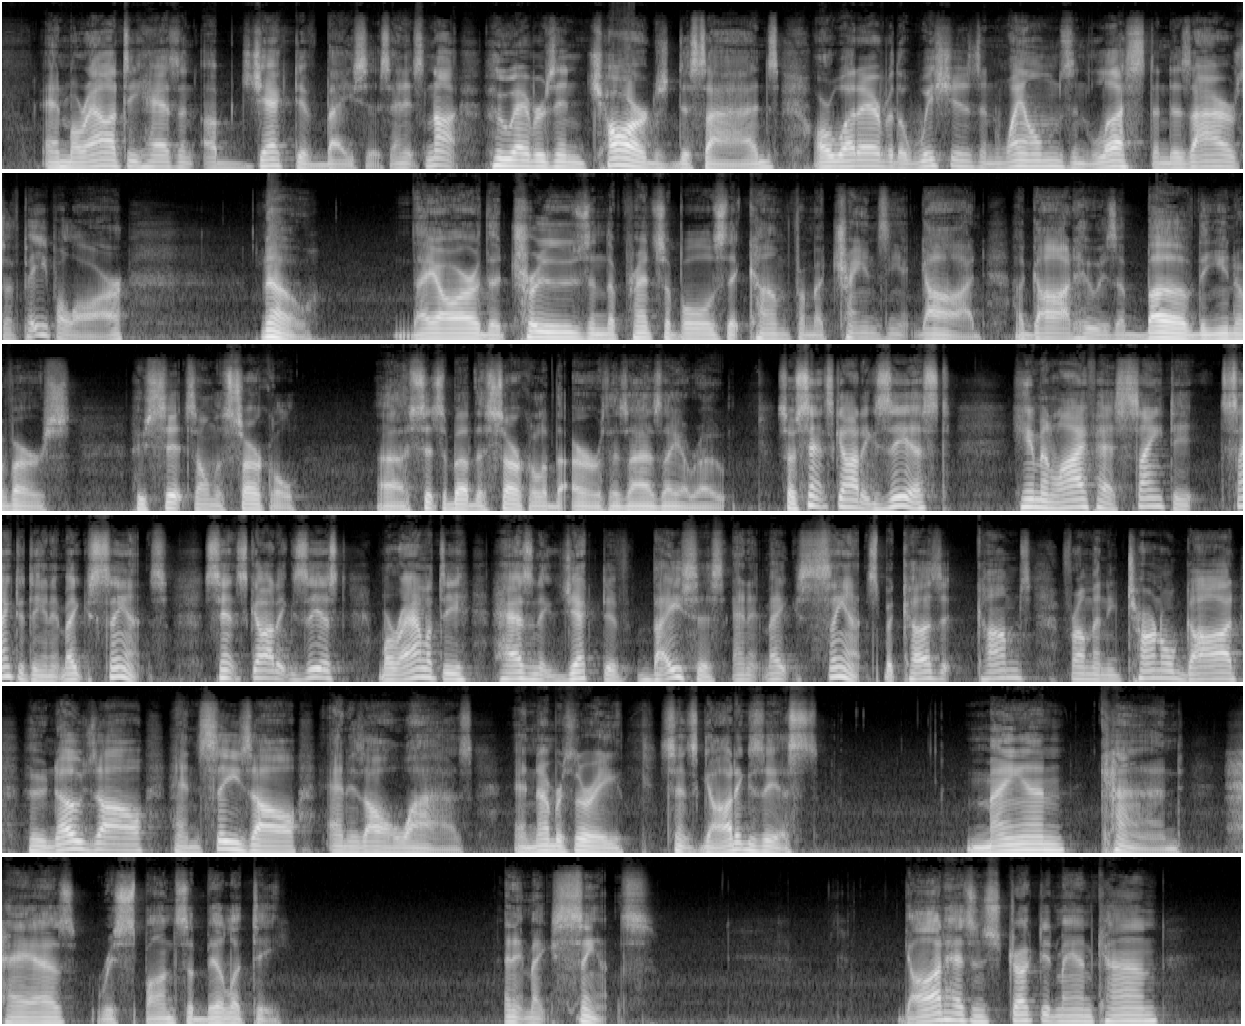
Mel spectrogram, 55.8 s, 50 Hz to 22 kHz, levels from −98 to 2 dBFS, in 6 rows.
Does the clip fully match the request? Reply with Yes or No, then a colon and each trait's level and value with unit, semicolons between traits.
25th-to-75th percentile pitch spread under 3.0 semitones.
No: average, 5.0 semitones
